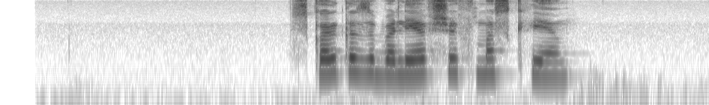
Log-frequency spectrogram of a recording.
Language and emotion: Russian, neutral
